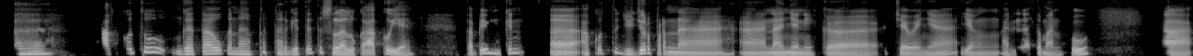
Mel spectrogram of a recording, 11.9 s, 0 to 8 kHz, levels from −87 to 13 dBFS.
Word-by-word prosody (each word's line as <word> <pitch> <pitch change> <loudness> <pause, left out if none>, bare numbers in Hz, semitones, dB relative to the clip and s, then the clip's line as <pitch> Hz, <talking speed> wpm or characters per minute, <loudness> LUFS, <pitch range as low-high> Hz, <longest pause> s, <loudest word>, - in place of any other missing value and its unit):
Eee, 140 0 +2 0.6
aku 140 +5 -2
tuh 235 +1 0 0.2
enggak 150 +2 +2
tahu 155 +1 +5
kenapa, 135 -3 -1
targetnya 135 +8 -1
tuh 215 +1 -6
selalu 115 -5 +5
ke - - +2
aku, 115 - +3
ya. 100 -2 +2 0.6
Tapi, 170 - +2
mungkin, 185 +2 -1 0.4
eee, 115 -1 +6
aku 150 - -2
tuh 205 - -3
jujur 135 +6 +3
pernah, 105 -1 +1
eee, 105 -2 0
nanya 105 +1 +3
nih 95 -1 -2
ke 100 -2 +1 0.5
ceweknya, 100 +3 -1
yang 100 -2 -4
adalah 100 0 -7
temanku, 105 +7 0 0.7
eee, 100 0 +2
115 Hz, 140 wpm, -24 LUFS, 100-140 Hz, 0.7 s, eee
